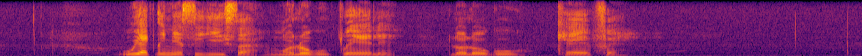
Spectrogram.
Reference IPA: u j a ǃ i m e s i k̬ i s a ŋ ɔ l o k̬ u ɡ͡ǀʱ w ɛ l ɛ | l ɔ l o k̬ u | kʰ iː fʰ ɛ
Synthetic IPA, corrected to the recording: u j a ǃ i n e s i k̬ i s a ŋ ɔ l o k̬ u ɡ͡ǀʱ w ɛ l ɛ | l ɔ l o k̬ u | kʰ ɛː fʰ ɛ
